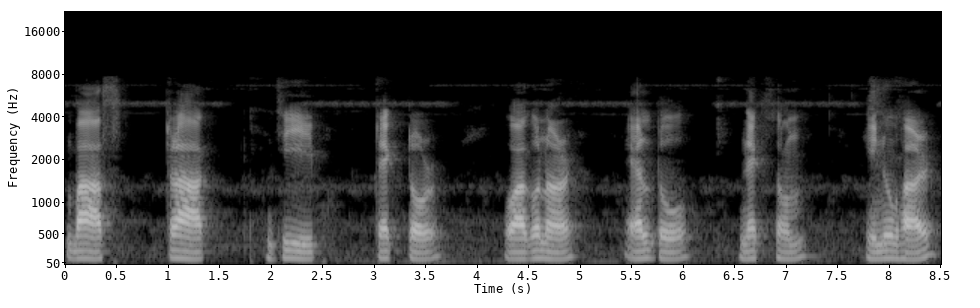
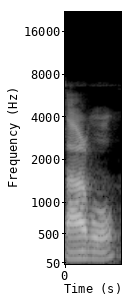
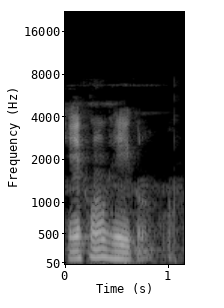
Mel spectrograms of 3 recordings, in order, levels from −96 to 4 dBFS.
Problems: constant background noise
